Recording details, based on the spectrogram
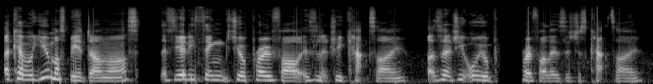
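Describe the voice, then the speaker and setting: A woman in her late twenties chatting casually on a live stream, rambling with lots of "like" and trailing into low mutters. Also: quick pace, sharp tone. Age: 20s. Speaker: livestreamer.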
